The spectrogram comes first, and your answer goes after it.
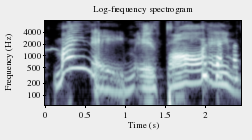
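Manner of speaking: slow mock Paul Heyman intro. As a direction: announce yourself like a wrestling manager. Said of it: "See, I can do that".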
